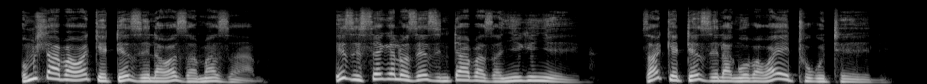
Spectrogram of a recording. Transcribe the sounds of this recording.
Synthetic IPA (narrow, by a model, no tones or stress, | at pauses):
um̩ɬaβawaɡ̥ʱɛd̥ʱɛzɛlawazamaza̰ːma | izisɛɣɛlɔzezintʼaβazaɲiɣiɲɛːɣa | z̥aɡ̥ʱɛd̥ʱɛzɛlaŋɔβawajetʰuɣutʰɛːlɛ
